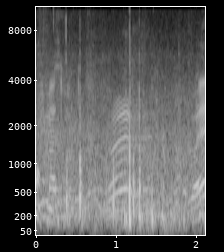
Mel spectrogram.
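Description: Shouting voices on a football pitch with a few sharp thuds of a football being kicked, the loudest a little over a second in.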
